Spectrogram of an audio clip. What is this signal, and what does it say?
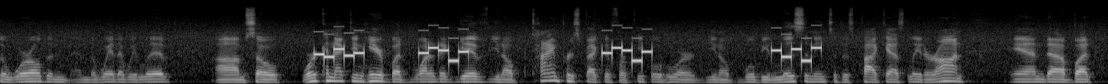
Five-tone selective call (CCIR), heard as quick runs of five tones, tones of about 100 ms, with speech in English. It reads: 64057 77918 77918 94011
